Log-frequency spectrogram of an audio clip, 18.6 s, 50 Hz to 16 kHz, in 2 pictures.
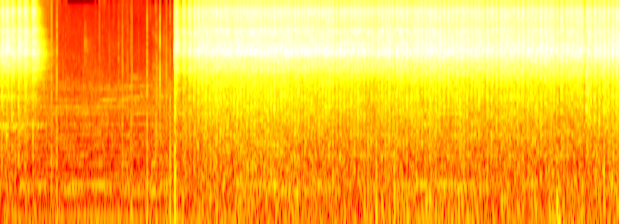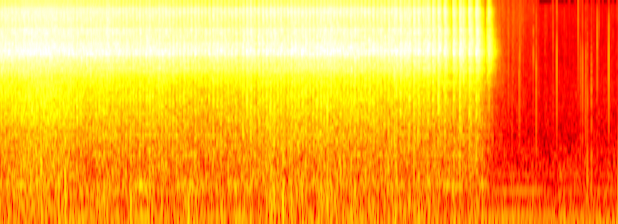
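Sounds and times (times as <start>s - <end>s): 
rattlesnake rattle dry buzz: 0.0s - 0.7s, 2.6s - 16.8s.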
